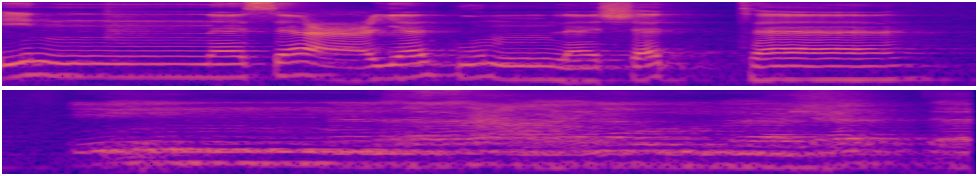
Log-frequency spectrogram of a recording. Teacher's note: Saya perhatikan di situ sa'yakum ada huruf ain berharakat sukun. Ya, huruf ain keluar dari tengah tenggorokan.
